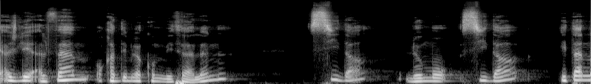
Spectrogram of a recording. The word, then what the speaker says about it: SIDA: في le sigle ننطق كل حرف على حدة. ومن أجل الفهم أقدم لكم مثالا. SIDA، le mot SIDA est un acronyme، هو كلمة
